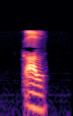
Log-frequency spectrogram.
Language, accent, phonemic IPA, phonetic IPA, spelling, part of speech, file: Armenian, Eastern Armenian, /kɑl/, [kɑl], կալ, noun, Hy-կալ.ogg
- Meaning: threshing floor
